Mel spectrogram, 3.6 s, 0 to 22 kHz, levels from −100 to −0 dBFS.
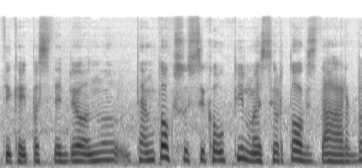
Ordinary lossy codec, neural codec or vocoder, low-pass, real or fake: AAC, 96 kbps; autoencoder, 48 kHz, 128 numbers a frame, DAC-VAE, trained on Japanese speech; 14.4 kHz; fake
